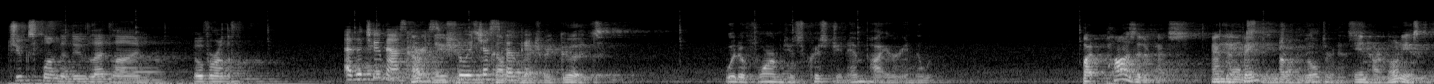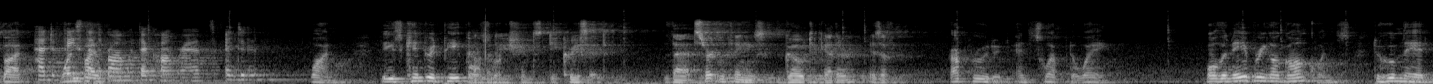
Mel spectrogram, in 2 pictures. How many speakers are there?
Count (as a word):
five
